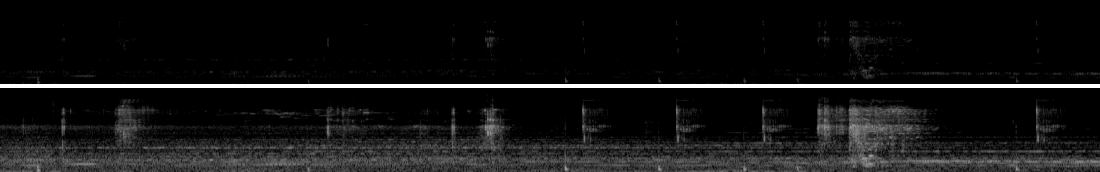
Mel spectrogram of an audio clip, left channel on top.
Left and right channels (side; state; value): left; quieter; 25.0 dB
